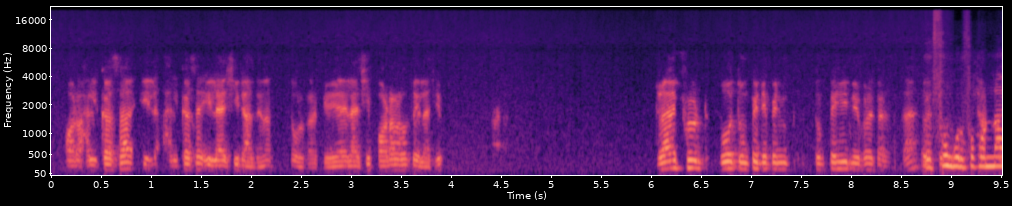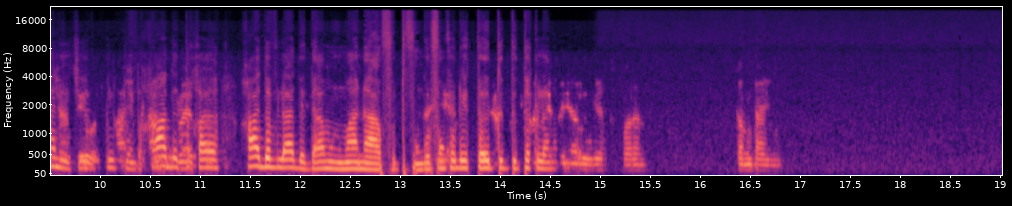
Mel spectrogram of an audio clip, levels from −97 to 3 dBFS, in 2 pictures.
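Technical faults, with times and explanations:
9.1–9.26 s and 9.71–10.03 s, echo leak: a delayed copy of the speech trails the original by 324 ms, first at about 10 dB below it and then weaker, at about 20 dB down. The likely cause is a far end playing the call on a loudspeaker whose echo canceller did not fully remove what its microphone picked up, so a short residue was sent back.
9.35–10.8 s, 11.21–11.47 s and 11.99–14.87 s, speech suppressed in double talk: the speech dips and breaks up in pieces, for about half a second in total across the first span, a brief moment in the second, and roughly two seconds in the last. The drops reach about 15 dB, and about 25 dB in the final stretch. This likely comes from an echo canceller that could not tell local speech from loudspeaker echo while both sides talked, and turned everything down.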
